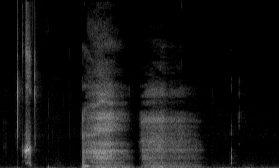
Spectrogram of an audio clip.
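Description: A woman's close-miked kissing sounds: a few short wet lip smacks, then two long breathy sighs, one after the other.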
